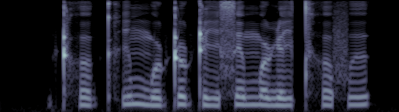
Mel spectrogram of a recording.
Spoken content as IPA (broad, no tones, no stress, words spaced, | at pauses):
ʈʰɵkʼi muʈu ʈisemo ɳitʰɵfɨ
